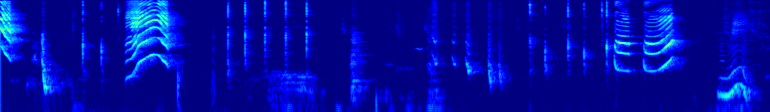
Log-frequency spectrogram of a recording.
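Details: Ringneck parakeet that talks, saying "mummy": scattered clicks and soft ticks around two loud, harsh harmonic phrases that curve down in pitch, one early and one near the end.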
